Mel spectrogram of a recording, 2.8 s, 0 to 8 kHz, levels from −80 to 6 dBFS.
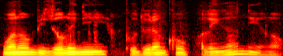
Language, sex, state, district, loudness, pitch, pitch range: Garo, male, Meghalaya, West Garo Hills, -18 LUFS, 100 Hz, 90-115 Hz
